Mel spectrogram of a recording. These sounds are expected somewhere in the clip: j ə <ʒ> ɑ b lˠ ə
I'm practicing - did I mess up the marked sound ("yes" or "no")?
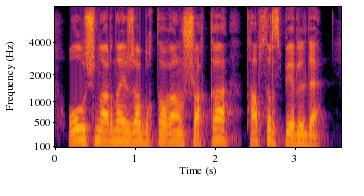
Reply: no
